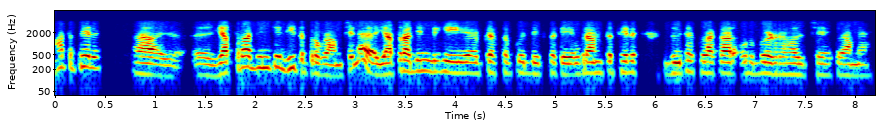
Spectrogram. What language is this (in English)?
Maithili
